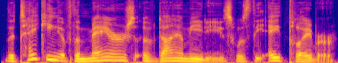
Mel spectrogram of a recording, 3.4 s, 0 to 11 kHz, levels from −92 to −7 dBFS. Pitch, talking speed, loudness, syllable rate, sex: 135 Hz, 195 wpm, -16 LUFS, 4.9 syllables/s, male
